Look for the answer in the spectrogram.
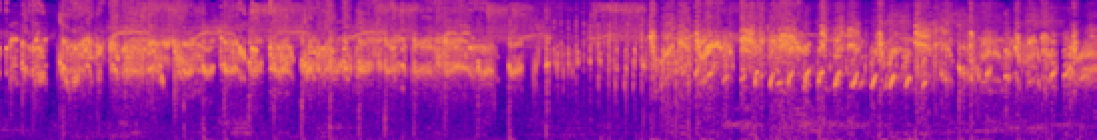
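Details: Swiftlets in a lure recording played to attract them: a dense, continuous chorus of high, rapid chirps and twitters with sharp clicking ticks throughout. Clearer rising, repeated chirp phrases come through in the second half.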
